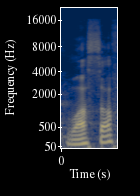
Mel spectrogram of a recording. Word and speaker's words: Warsaw: Warsaw, aber spricht man so auf Englisch aus? – Yeah, I, I have been in Warsaw. Warsaw. – Warsaw. Warsaw. Sagen Warsaw. – Warsaw. Ja, ich glaube schon.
